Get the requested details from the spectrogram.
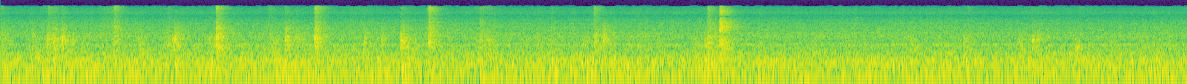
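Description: A condenser tumble dryer hums as it runs.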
